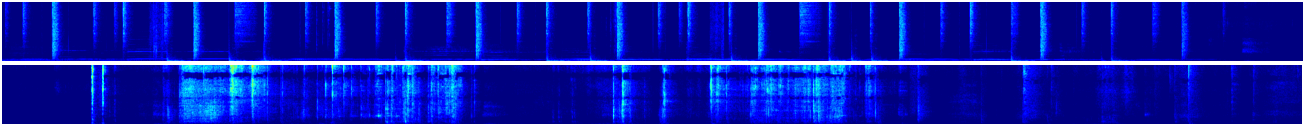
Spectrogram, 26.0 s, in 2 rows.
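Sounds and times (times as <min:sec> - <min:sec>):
sharp clicks: 0:13.9 - 0:14.2
crinkling and rustling: 0:14.4 - 0:26.0.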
